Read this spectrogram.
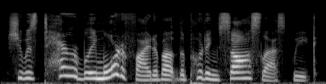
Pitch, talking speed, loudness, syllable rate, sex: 265 Hz, 185 wpm, -17 LUFS, 5.5 syllables/s, female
